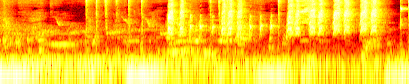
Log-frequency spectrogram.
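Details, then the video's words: Newly moulted captive long-tailed shrike, darker than typical, kept in Jombang, East Java, Indonesia: after a quiet start come dense runs of harsh, scratchy chattering bursts with interspersed sharp notes, over a steady low hum. "CENDET BULU BARU HABIS MABUNG"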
